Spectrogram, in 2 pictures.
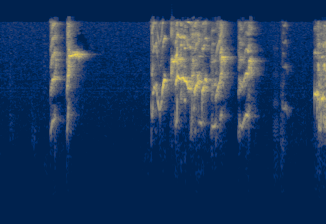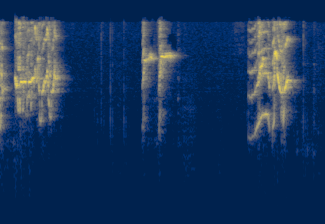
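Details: A pet rosy-faced lovebird chirps in repeated shrill, buzzy phrases: quick double notes, longer rasping chatters, and sharp squeaks separated by short pauses.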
